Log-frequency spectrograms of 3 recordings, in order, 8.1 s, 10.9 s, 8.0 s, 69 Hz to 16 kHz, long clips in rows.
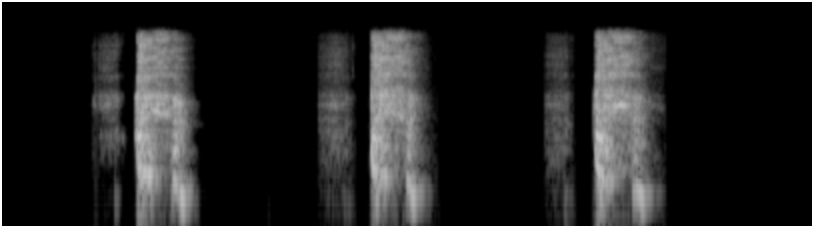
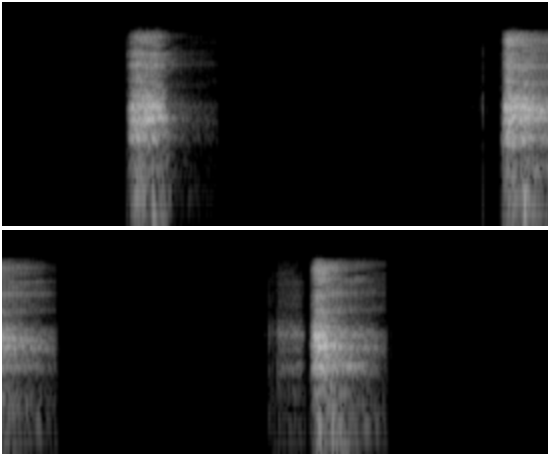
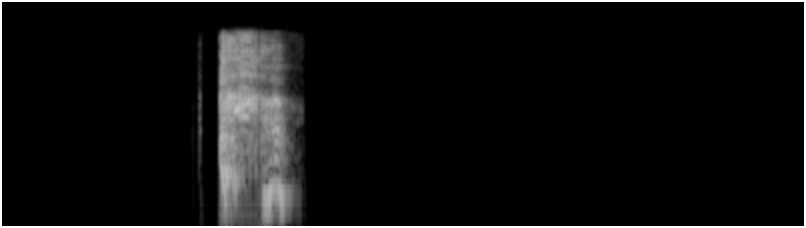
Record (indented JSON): {
  "three_cough_length": "8.1 s",
  "three_cough_amplitude": 31249,
  "three_cough_signal_mean_std_ratio": 0.34,
  "exhalation_length": "10.9 s",
  "exhalation_amplitude": 22999,
  "exhalation_signal_mean_std_ratio": 0.28,
  "cough_length": "8.0 s",
  "cough_amplitude": 29780,
  "cough_signal_mean_std_ratio": 0.22,
  "survey_phase": "alpha (2021-03-01 to 2021-08-12)",
  "age": "65+",
  "gender": "Male",
  "wearing_mask": "No",
  "symptom_none": true,
  "smoker_status": "Ex-smoker",
  "respiratory_condition_asthma": false,
  "respiratory_condition_other": false,
  "recruitment_source": "REACT",
  "submission_delay": "2 days",
  "covid_test_result": "Negative",
  "covid_test_method": "RT-qPCR"
}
